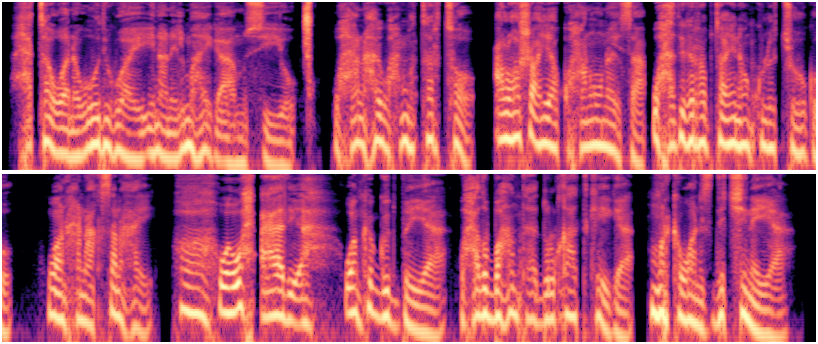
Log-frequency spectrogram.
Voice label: Character Voice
